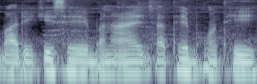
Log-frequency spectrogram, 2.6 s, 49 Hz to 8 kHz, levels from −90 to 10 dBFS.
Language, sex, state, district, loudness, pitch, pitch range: Chhattisgarhi, male, Chhattisgarh, Sarguja, -15 LUFS, 100 Hz, 95-105 Hz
